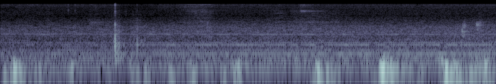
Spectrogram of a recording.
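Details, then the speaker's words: Panasonic automatic washing machine set to spin: motor gives low steady hum with dull throbbing but drum and belt don't move, though wash works; belt and gearbox fine, run capacitor found visibly burst. "so che-check natin guys yung capacitor nito yun ang checkin natin kasi tulad niyan nilagay natin siya sa spin umuugong lang talaga an walang movement dito sa belt sa likuran"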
